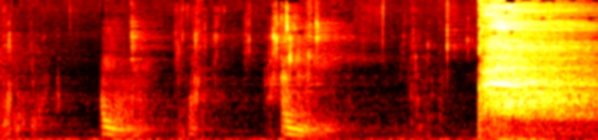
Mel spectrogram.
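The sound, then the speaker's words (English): A few soft breathy, mouthy sounds, then a loud hissing rush as someone sucks gas from a can down their throat, lasting about half a second before trailing off. “Shoot a can down your gullet and everything you say will sound like a curse word.”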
